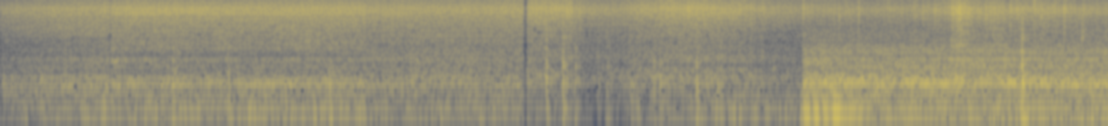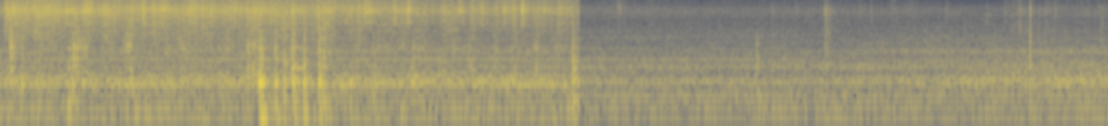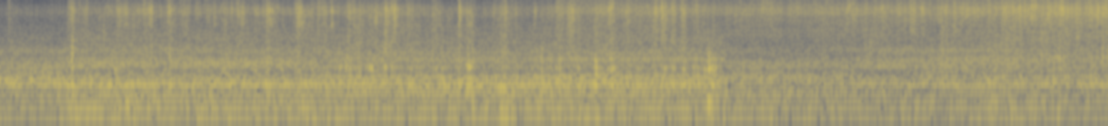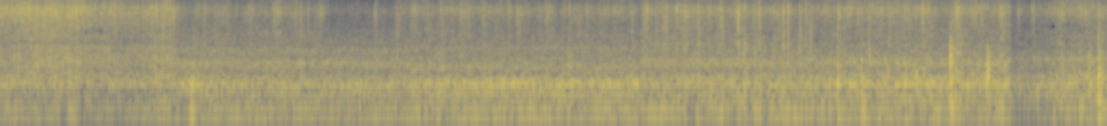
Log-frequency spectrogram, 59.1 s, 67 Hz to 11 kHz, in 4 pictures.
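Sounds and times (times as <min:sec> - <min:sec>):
rice sizzling and bubbling: 0:00.0 - 0:59.0
wooden spoon stirring pot: 0:12.2 - 0:22.6, 0:30.4 - 0:44.0, 0:45.8 - 0:59.0.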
